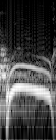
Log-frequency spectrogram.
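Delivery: high, loud, drawn-out woo; real whoop on the ice; slippery-floor whoop. Real, not acted. Traveller on very slippy ice, high loud whoop.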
